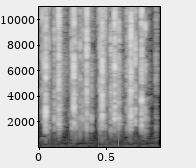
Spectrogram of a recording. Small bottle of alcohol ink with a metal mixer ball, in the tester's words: shake it until you hear that little mixer ball moving really well if it sounds like it's getting stuck you need to keep mixing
